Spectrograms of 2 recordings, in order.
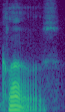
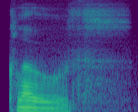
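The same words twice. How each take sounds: First: It sounds like close, with no th sound. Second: A small th sound is heard before the s. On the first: This is the everyday form the speaker always uses. "I say clothes. ... Igual que lo, el verbo cerrar" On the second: This is the careful form a purist teacher uses. "Te dirá clothes, clothes. Y notarás un pequeño T H"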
